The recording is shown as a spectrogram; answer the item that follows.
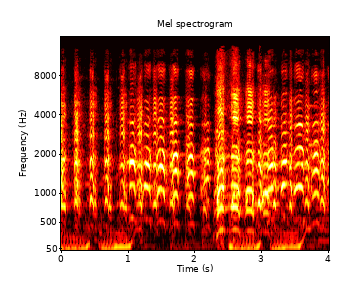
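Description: A group of people laughing together, with rapid, repeated bursts of laughter throughout.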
